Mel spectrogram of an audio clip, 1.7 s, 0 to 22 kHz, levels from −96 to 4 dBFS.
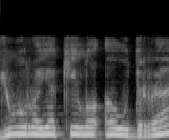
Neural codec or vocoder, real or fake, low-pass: none; real; 7.2 kHz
